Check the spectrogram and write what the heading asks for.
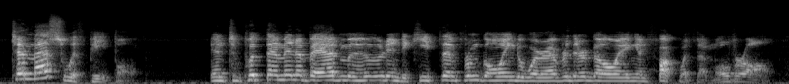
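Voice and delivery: loud, high-pitched demand for an answer; angry interrogation. Retold or imitated. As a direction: grill him hard, raising your voice. Retold interrogation of other driver.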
